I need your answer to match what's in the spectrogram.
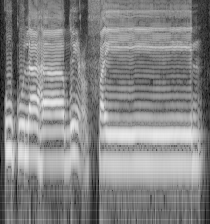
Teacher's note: اس کو ہم پڑھیں گے ضاد عین زیر ضع، فا یا زبر فی، ضعفی نون زیر نی، ضعفینی. یہاں پر جب رکیں گے تو یہاں پر مد لین عارض کریں گے کیونکہ یہاں پر رکنے کی وجہ سے نون پر عارضی سکون آئے گا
